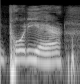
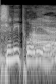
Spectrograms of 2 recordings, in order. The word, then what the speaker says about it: Poitier: Okay, Sidney Poitier. Okay. Poitier, or whatever the fuck his name. How do you say his last name? Sidney Poitier.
